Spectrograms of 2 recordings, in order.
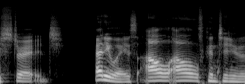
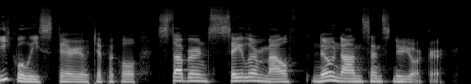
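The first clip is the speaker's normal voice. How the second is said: ordinary talk, nothing marked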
